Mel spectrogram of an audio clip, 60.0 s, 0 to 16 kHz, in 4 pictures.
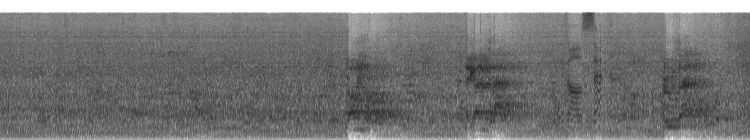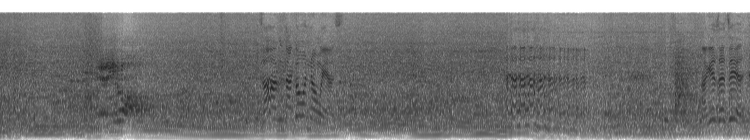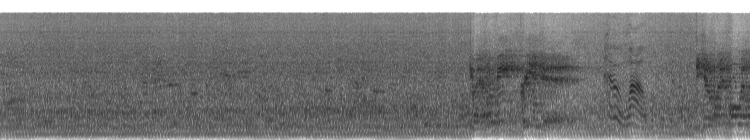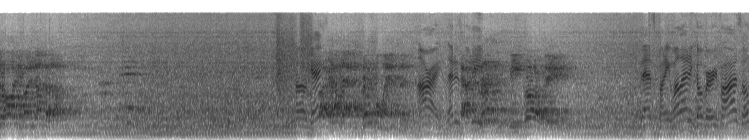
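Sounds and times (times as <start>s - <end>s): crowd chatter: 0.0s - 59.9s
garden tractor engine under load: 0.0s - 59.9s
onlookers talking: 0.0s - 59.9s.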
